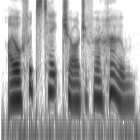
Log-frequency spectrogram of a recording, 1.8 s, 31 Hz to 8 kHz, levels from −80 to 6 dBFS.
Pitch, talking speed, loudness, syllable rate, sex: 160 Hz, 275 wpm, -17 LUFS, 6.9 syllables/s, female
